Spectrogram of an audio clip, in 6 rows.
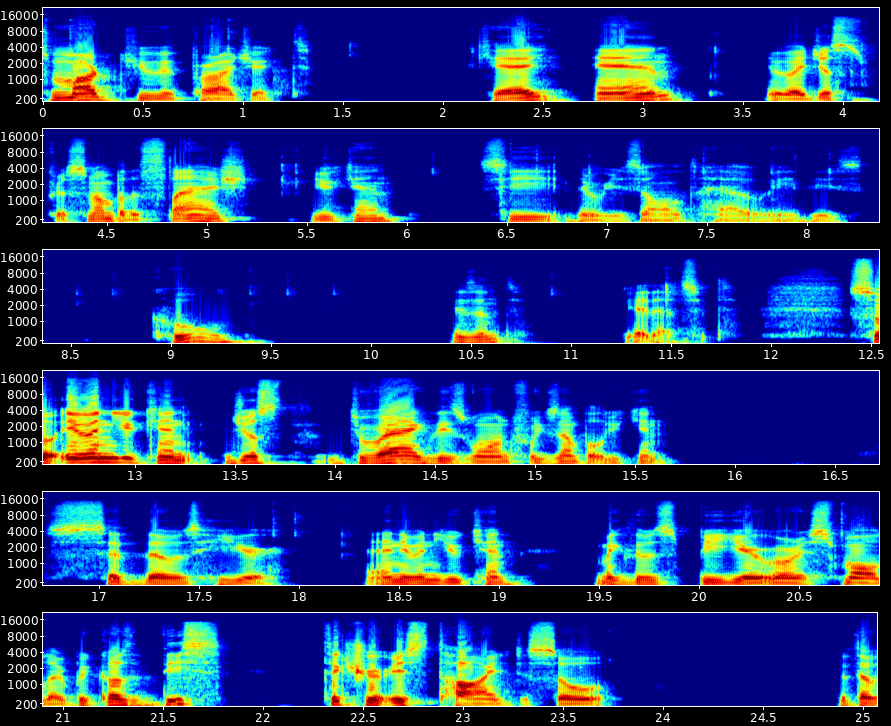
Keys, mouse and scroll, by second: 0.6 u, 1.9 middle click, 2.3 Tab, 2.5-3.8 middle drag, 3.8 KP_Divide, 4.4 scroll up 1, 4.6 middle click, 4.9 scroll up 3, 5.2 shift+middle click, 5.9-6.2 scroll up 3, 6.2-7.2 shift+middle drag, 7.2-7.5 scroll down 3, 7.5 middle click, 7.9 scroll up 3, 8.1 scroll down 1, 8.2 middle click, 8.5-8.9 scroll up 1, 8.9 scroll down 2, 9.1-10.9 middle drag, 10.9 scroll down 2, 11.2 Tab, 18.0 s.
